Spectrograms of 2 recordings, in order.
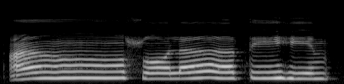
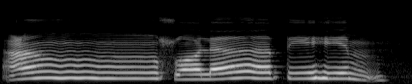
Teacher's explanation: ikhwa yang pertengahan, yang gunah dan samarnya 50-50%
